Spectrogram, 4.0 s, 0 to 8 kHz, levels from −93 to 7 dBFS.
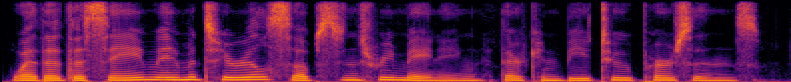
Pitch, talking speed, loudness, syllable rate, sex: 200 Hz, 165 wpm, -15 LUFS, 5.7 syllables/s, female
